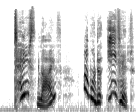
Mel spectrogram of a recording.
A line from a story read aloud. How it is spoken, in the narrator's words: cried Rilla, laughing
